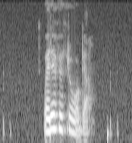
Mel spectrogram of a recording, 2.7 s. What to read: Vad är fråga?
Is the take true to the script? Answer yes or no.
no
